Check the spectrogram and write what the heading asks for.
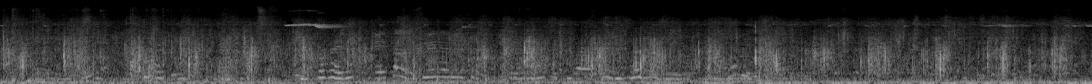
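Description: Footsteps at an even walking pace, about two steps a second, with people's voices talking nearby through the middle of the stretch.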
